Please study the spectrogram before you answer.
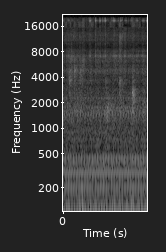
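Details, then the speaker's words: RV fresh-water pump, heard as it starts running: a low steady hum with a faint pulsing buzz and no rattle or chatter. It runs quietly and evenly, and the owner says it would be insignificant with the cover and mattress in place. "this is the nose you're gonna hear right here but if you have them this cover this cover on and your mattress and everything else that ways will be basically insignificant"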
